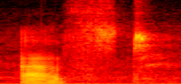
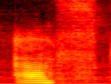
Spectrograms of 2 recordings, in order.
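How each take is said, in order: First: The ending is pronounced as a T. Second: The ending is not pronounced as a T. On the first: The speaker calls it right. "the ed sounds like a T" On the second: The speaker calls it wrong. "they did not say asked. It's a common mistake"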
